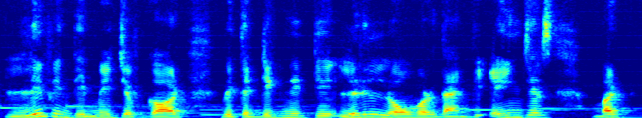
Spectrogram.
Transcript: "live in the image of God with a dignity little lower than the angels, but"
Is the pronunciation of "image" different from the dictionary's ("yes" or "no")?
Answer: no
